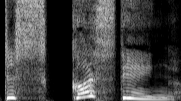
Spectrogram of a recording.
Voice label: disgusting; chikn nuggit

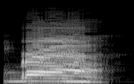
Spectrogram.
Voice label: bruh meme but its slowed down 2x

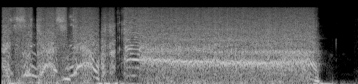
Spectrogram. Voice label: official english dub; josuke vs kira

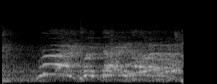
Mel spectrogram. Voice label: spectator shouts mashed potatoes

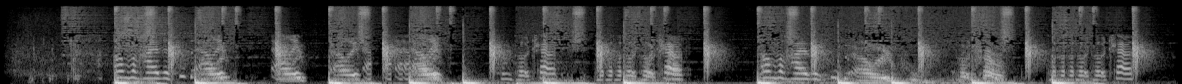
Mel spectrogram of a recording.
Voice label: voicemail

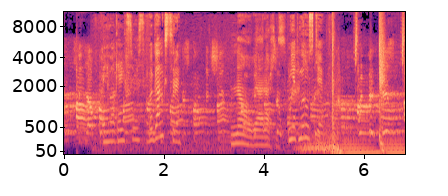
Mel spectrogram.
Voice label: russian gangster

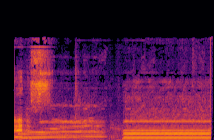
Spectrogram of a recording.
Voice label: "bruh" brrrrr

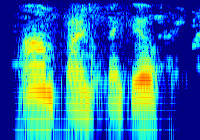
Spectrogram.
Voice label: covid male

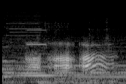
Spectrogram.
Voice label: ahahah; dennis nedry

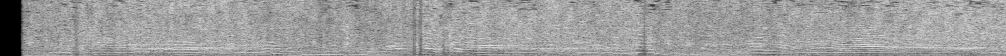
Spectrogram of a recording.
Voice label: plankton cringing

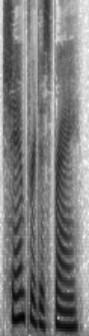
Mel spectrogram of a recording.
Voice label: female

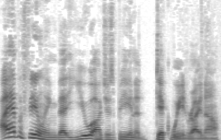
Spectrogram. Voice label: jeers; scout

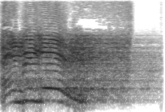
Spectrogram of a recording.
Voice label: narrator and begin; cuphead

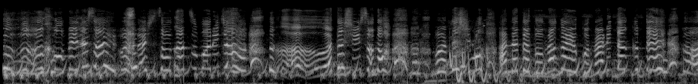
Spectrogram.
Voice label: anime babe

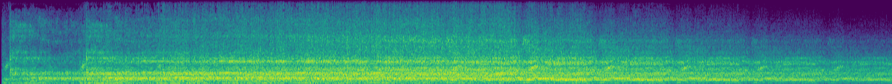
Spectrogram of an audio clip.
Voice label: reverb

